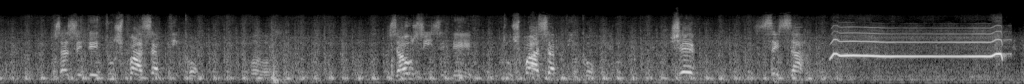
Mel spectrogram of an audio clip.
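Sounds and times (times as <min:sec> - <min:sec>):
speech: 0:00.6 - 0:03.0, 0:03.9 - 0:08.3
locomotive whistle blast: 0:08.3 - 0:10.2.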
